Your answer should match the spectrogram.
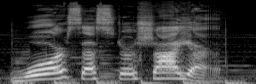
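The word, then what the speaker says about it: Worcestershire: Warcester Shire. Warester Shshire. That's how you pronounce it.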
